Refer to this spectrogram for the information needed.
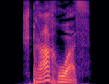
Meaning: genitive singular of Sprachrohr
- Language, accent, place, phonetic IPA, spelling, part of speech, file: German, Germany, Berlin, [ˈʃpʁaːxˌʁoːɐ̯s], Sprachrohrs, noun, De-Sprachrohrs.ogg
